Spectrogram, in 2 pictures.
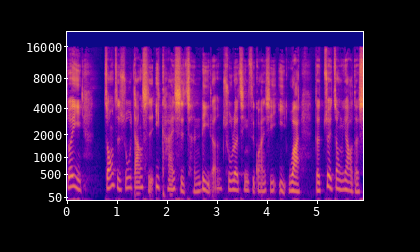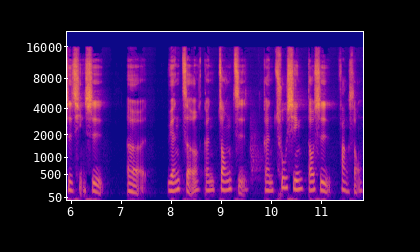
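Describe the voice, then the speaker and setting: Very slow speech from a woman with a Taiwanese accent, fairly low pitch and ordinary pitch variation, in a dry, close sound with no echo. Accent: Taiwanese Mandarin. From Taitung, Taiwan. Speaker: founder of a parent-child community space. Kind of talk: casual interview.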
